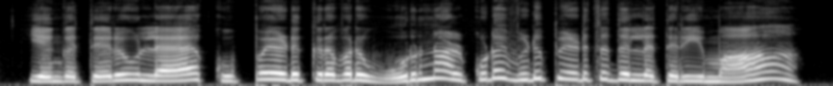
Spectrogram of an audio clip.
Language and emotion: Tamil, surprised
